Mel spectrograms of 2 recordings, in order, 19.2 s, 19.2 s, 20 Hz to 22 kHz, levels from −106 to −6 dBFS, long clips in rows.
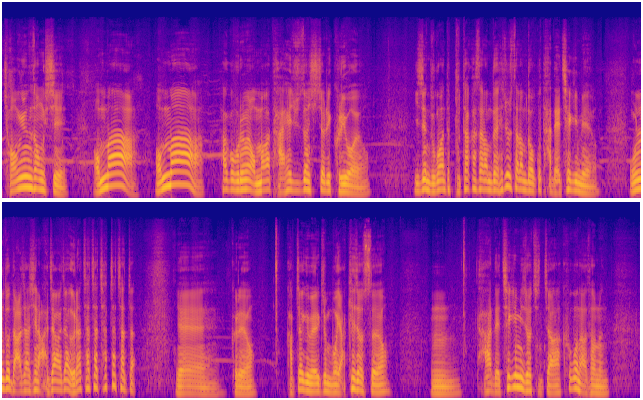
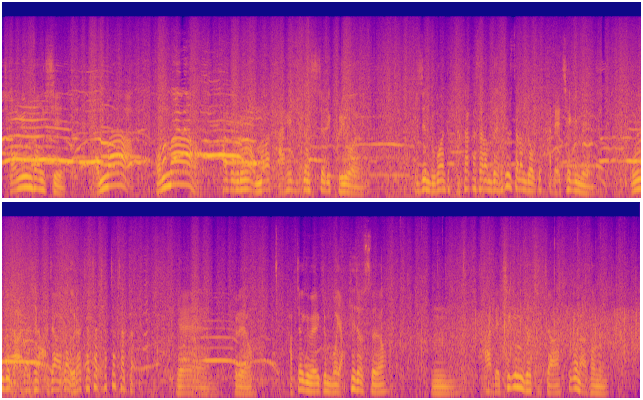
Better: first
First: crowd noise; faint; throughout; 30 dB below the speech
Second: crowd noise; loud; throughout; 1 dB below the speech

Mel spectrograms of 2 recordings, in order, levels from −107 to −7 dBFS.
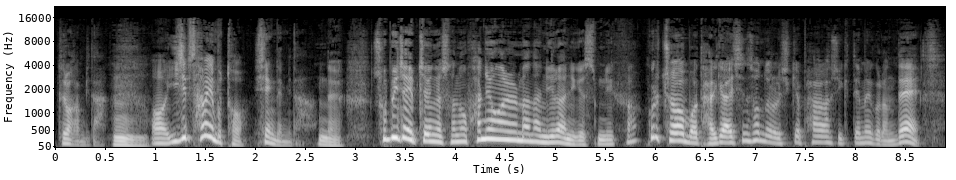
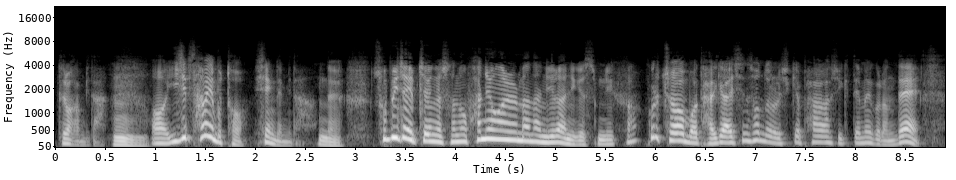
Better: first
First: none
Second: muffled; very; fading above 3.5 kHz

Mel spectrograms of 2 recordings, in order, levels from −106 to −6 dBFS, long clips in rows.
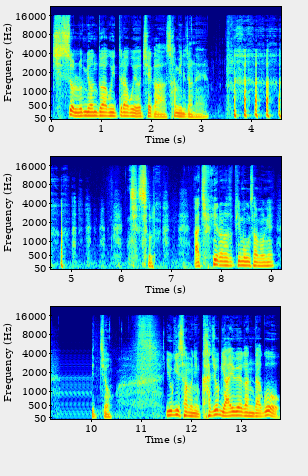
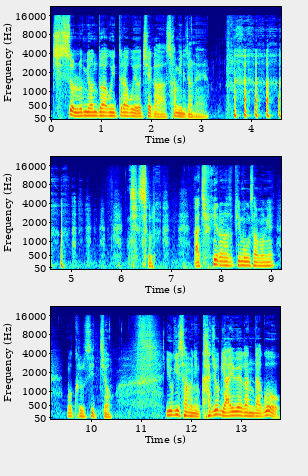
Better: second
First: audio freezing; at 9.5 s for 0.5 s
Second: none

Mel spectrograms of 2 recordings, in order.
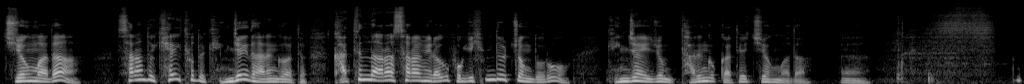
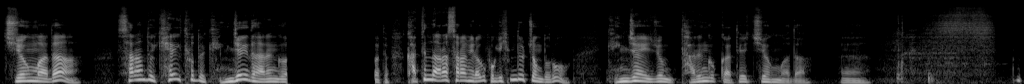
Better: first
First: none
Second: audio freezing; at 3 s for 1 s

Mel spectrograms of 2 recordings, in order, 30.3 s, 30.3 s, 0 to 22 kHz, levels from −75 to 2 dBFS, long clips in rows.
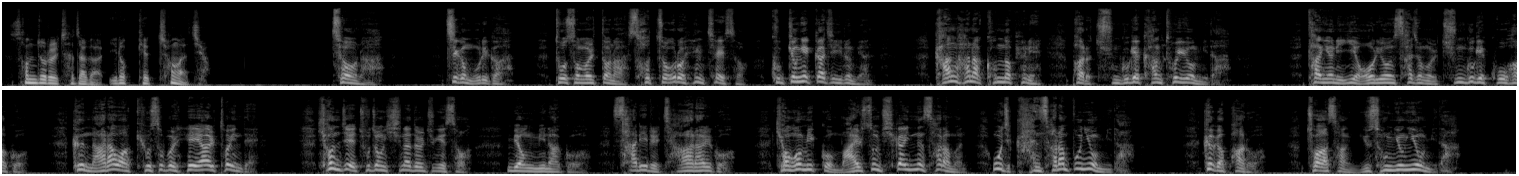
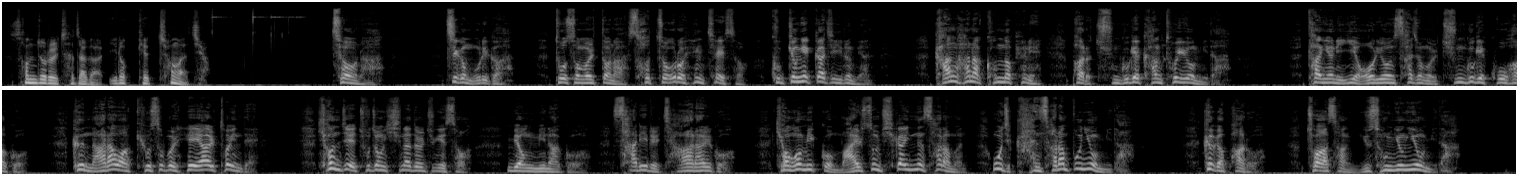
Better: first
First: none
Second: clattering dishes; faint; at 2 s; peak 15 dB below the speech

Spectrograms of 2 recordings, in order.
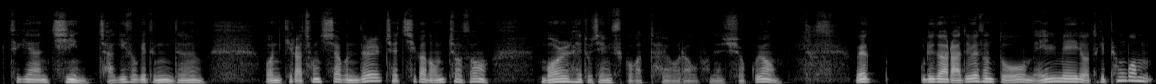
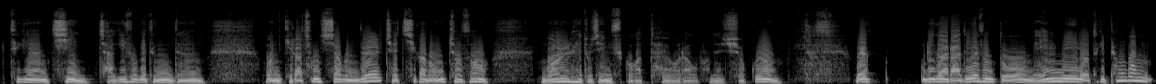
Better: first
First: none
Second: distortion; heavy; 7 dB below the speech

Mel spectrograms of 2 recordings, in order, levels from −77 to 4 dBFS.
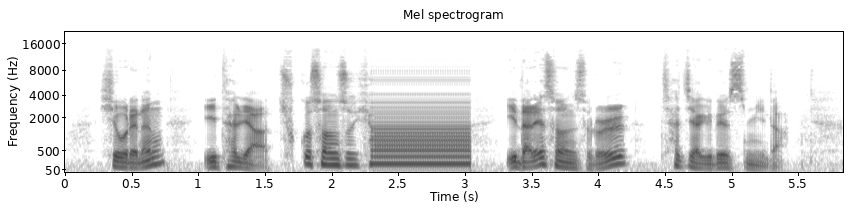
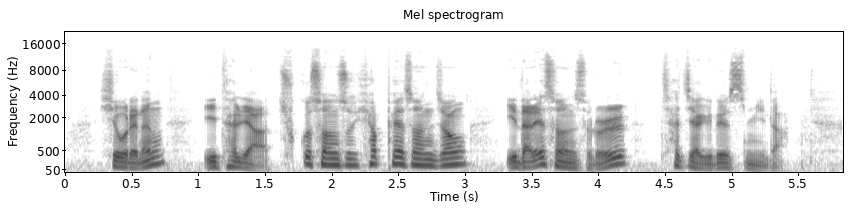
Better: second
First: audio freezing; at 2.5 s for 0.5 s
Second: none

